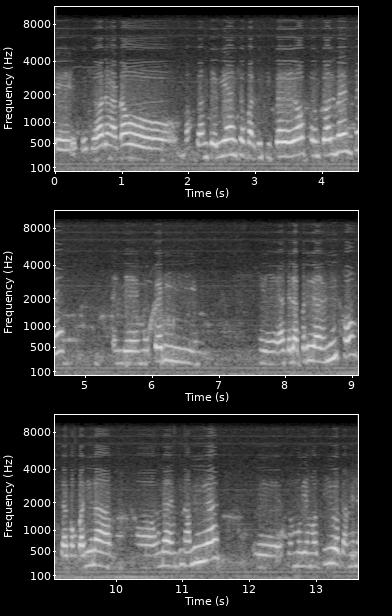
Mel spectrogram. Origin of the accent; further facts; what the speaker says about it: Jujuy, Argentina; estamos ahora con los compañeros de Cobla Brecha en Buenos Aires, vinimos de Jujuy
